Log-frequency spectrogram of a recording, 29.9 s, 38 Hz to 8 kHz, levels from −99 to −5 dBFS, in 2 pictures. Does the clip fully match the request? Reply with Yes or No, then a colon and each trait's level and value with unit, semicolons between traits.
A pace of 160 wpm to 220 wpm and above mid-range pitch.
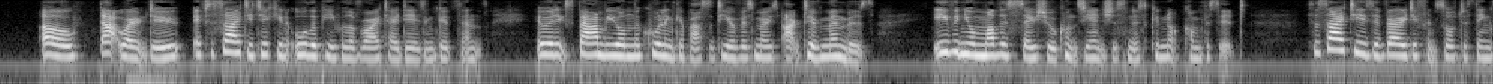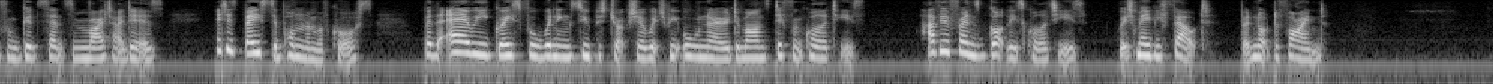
Yes: average, 170 wpm; high, 220 Hz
